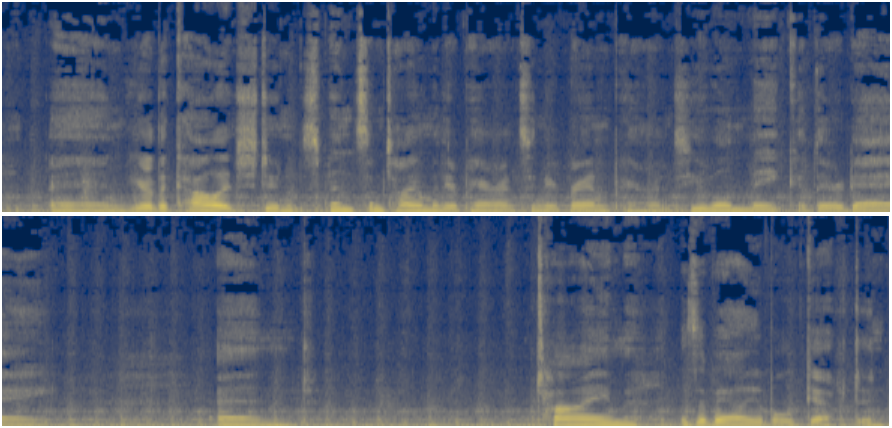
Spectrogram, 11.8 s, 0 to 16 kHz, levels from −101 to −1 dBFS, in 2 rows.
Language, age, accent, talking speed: English, 40-59, American, 130 wpm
